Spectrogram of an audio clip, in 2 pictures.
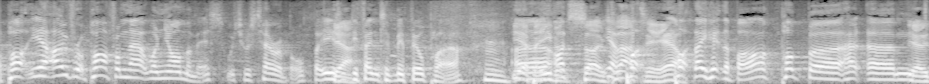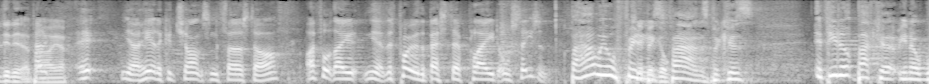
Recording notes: We bring you tonight's show live from the 100 Club on Oxford St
